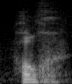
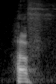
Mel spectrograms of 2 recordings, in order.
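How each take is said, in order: First: The name rhymes with go. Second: The name rhymes with stuff. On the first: The speaker calls it wrong. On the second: The speaker calls it right.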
